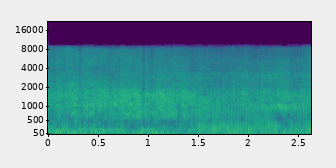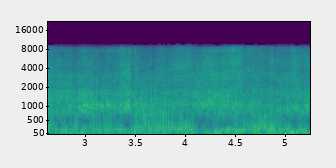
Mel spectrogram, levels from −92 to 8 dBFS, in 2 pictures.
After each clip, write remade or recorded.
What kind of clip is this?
remade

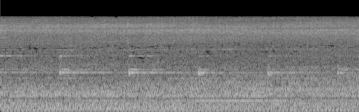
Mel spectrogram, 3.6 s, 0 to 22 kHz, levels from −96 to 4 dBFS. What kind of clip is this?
recorded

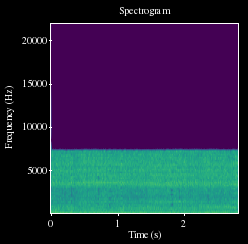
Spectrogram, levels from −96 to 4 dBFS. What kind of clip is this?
recorded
